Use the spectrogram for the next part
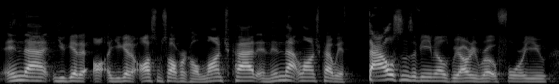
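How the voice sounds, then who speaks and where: A man teaching an online marketing lesson, enthusiastic and conversational, laughing often as he talks. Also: fast. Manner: enthusiastic, swoops up and down in pitch, frequent laughs. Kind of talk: energetic teaching talk to camera.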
